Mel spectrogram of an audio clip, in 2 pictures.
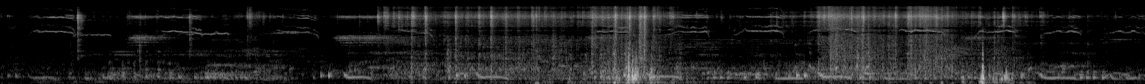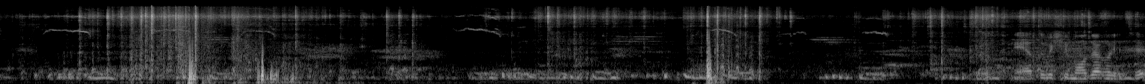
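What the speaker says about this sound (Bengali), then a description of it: "এত বেশি মজা হয়েছে যে কবুতর কাড়াকাড়ি করছে।" Pigeons scramble over a feed of cauliflower and cabbage, with soft cooing, bursts of wing flapping and scuffling close by, and voices talking at times.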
